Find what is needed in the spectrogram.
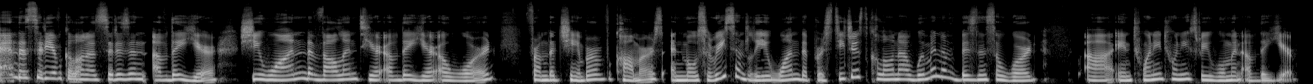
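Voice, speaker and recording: A woman talks fairly quickly with a non-native accent. Her pitch is medium and her loudness very even. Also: ordinary pitch variation. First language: not English. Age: 40s. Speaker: podcast co-host. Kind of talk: reading aloud. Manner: halting.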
